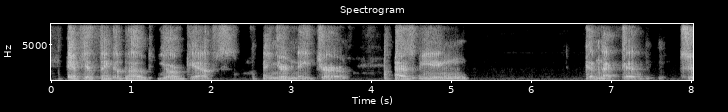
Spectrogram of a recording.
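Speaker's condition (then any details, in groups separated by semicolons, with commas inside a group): Laryngectomy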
